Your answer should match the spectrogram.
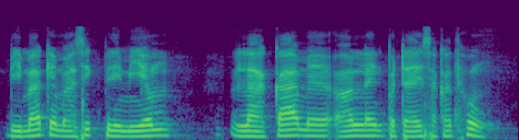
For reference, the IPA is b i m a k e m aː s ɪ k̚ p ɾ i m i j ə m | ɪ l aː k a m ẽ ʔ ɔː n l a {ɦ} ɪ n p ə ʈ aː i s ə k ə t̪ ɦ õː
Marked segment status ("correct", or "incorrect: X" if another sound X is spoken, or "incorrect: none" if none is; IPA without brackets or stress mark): incorrect: none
